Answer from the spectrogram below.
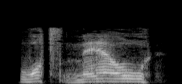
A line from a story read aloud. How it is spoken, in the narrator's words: called Killick angrily from the sleeping cabin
